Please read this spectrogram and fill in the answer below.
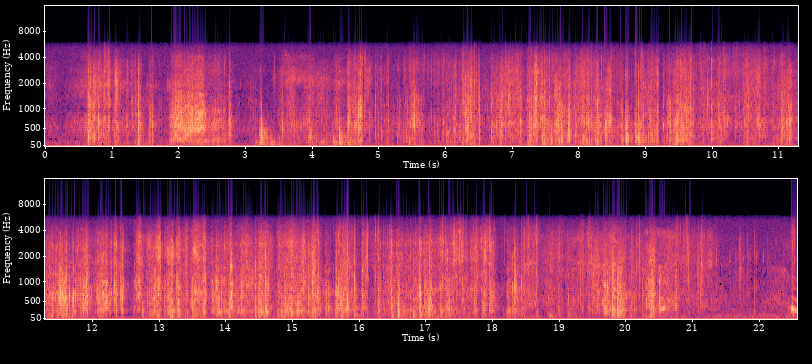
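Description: Hands opening a cardboard blaster box of trading cards and tearing into its plastic-wrapped packs: an irregular run of crinkling and crackling rustles, louder about two seconds in and again near the end.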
